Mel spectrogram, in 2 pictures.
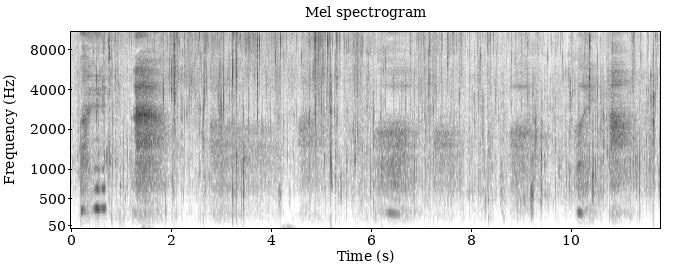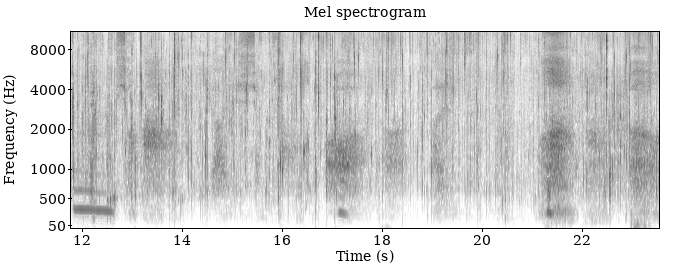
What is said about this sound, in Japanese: これ、すごく楽しい。スライムのプールみたい。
